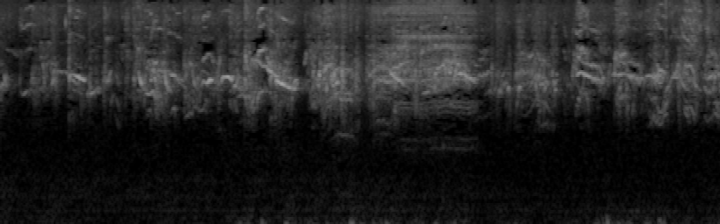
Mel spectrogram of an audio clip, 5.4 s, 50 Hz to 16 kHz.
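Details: Robin recorded in snowy conditions on 21.01.24: quiet, sweet, high warbling notes weaving up and down through the clip over a muffled low background with a few soft thumps.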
